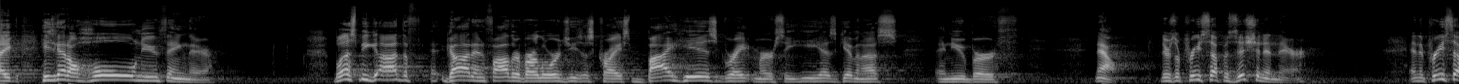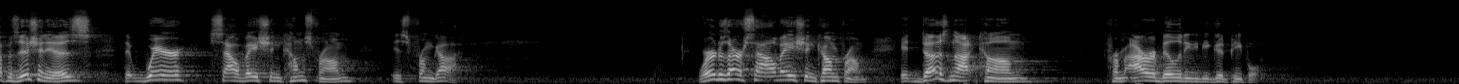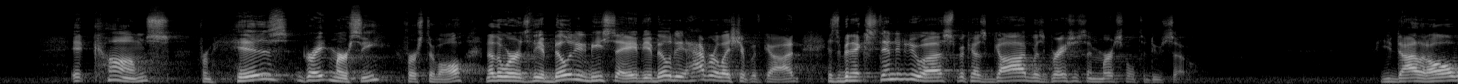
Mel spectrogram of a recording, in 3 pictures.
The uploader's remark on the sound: Recorded Live at Connection.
